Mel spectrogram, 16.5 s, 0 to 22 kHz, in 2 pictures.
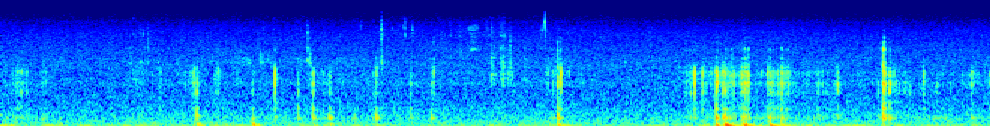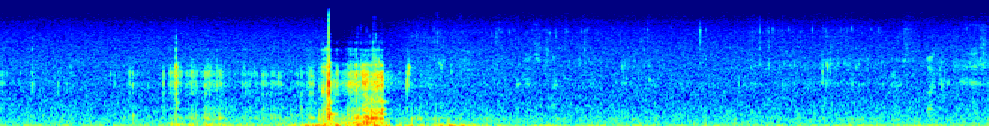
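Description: Shallow stream water sloshing and splashing as dip nets and the camera are worked through it, with scattered small clicks and knocks; two louder bursts of splashing come about 6 s and 11 s in, the second the loudest.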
